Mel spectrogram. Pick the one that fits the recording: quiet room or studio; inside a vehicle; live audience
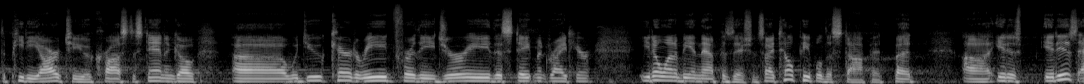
live audience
